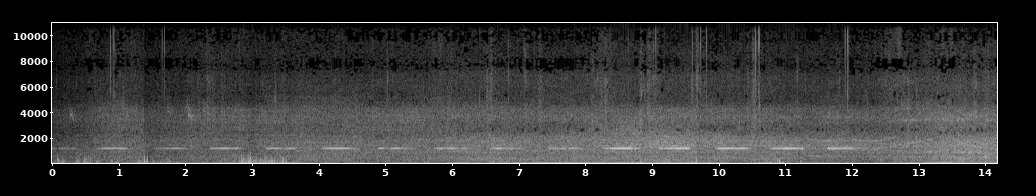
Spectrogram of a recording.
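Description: A vehicle's reversing alarm beeping at one steady pitch, a little more than once a second, over the low hum of a running engine. The beeping stops near the end.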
